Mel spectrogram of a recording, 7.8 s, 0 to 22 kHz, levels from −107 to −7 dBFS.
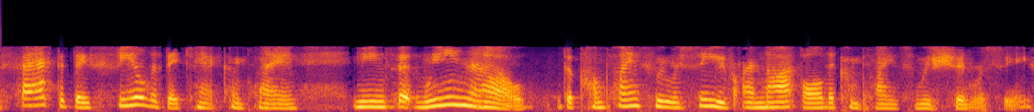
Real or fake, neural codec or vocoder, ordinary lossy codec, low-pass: fake; codec, 16 kHz, 1 kbps, FreqCodec, larger model; AAC, 16 kbps; 7.2 kHz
